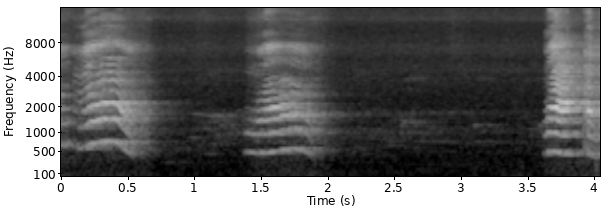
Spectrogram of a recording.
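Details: A pet Indian ringneck (rose-ringed) parakeet talks, saying words such as "Allah ho" and "mithu mithu mein tota", in three short, reedy, human-like phrases, each under a second long, separated by quiet pauses.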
